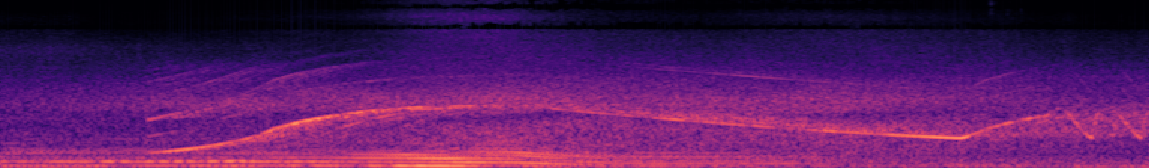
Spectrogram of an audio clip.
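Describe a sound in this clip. An ambulance siren wails, rising and falling as the vehicle drives away.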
